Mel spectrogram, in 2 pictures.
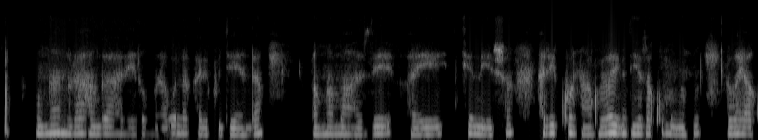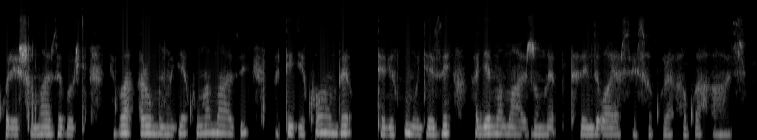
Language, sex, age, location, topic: Kinyarwanda, female, 25-35, Huye, health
